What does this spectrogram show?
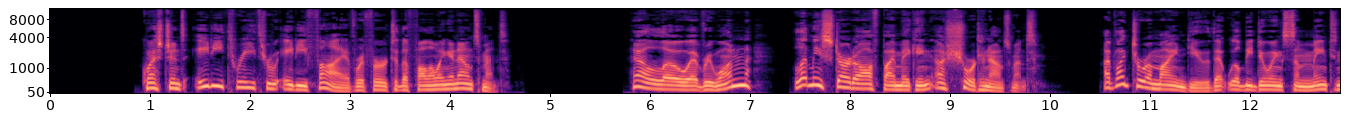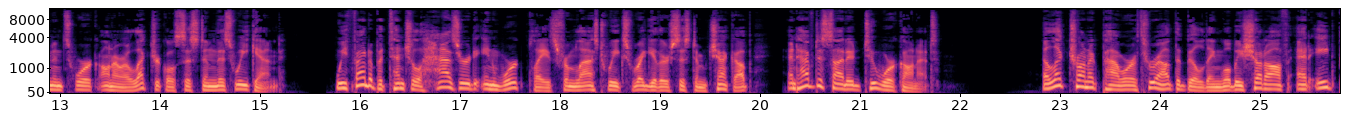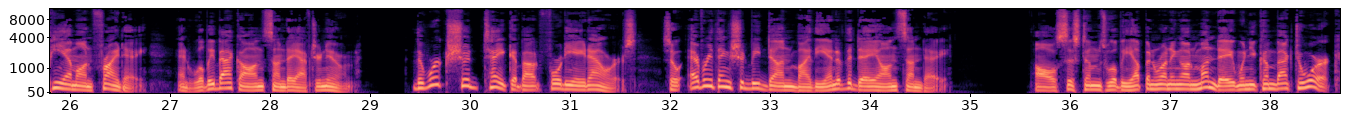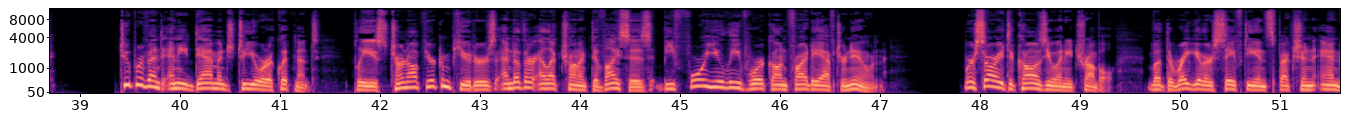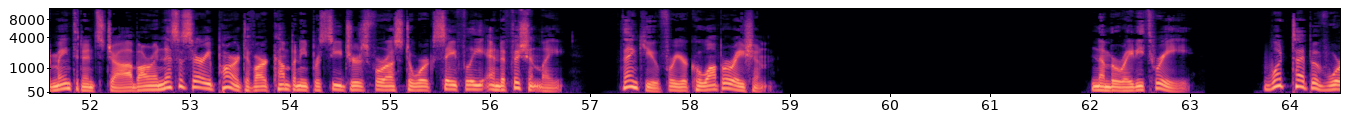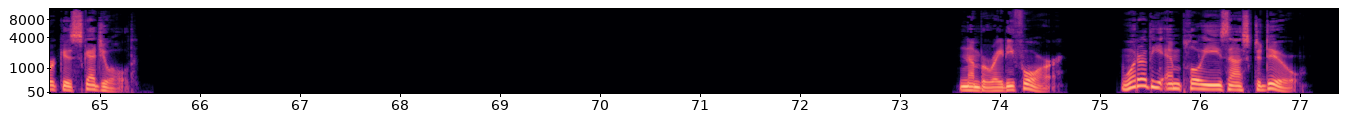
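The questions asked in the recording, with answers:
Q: What type of work is scheduled?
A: Maintenance on the electrical system

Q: What are the employees asked to do?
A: Turn off their computers and other electronic devices before leaving on Friday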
